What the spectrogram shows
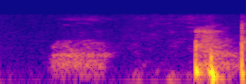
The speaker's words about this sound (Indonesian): Iya, Itu suara kucing ya, bukan ayam.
